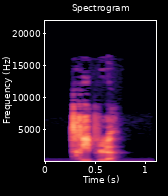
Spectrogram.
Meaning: second-person singular present indicative/subjunctive of tripler
- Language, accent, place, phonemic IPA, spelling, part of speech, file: French, France, Lyon, /tʁipl/, triples, verb, LL-Q150 (fra)-triples.wav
